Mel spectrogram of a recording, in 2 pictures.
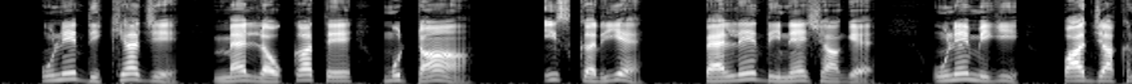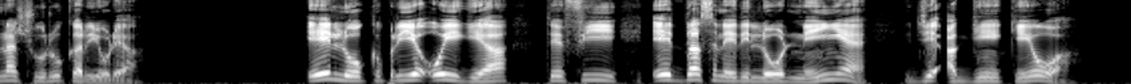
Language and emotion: Dogri, neutral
